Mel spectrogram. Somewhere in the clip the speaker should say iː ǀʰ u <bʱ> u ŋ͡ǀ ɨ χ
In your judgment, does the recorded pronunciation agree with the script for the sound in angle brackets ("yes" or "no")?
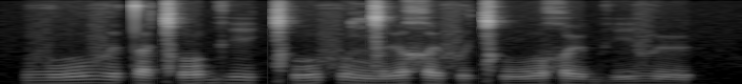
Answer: no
